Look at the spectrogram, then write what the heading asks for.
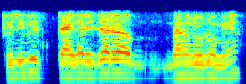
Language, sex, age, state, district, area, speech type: Hindi, male, 18-30, Uttar Pradesh, Varanasi, rural, conversation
